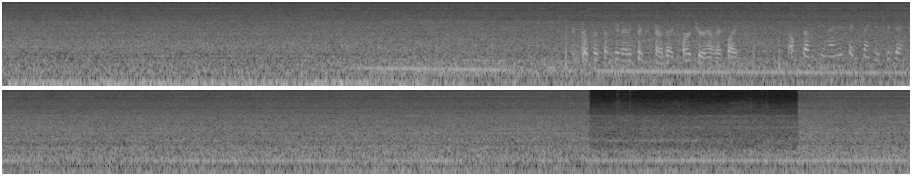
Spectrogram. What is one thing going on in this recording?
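A jet engine hums steadily as an airliner taxis.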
